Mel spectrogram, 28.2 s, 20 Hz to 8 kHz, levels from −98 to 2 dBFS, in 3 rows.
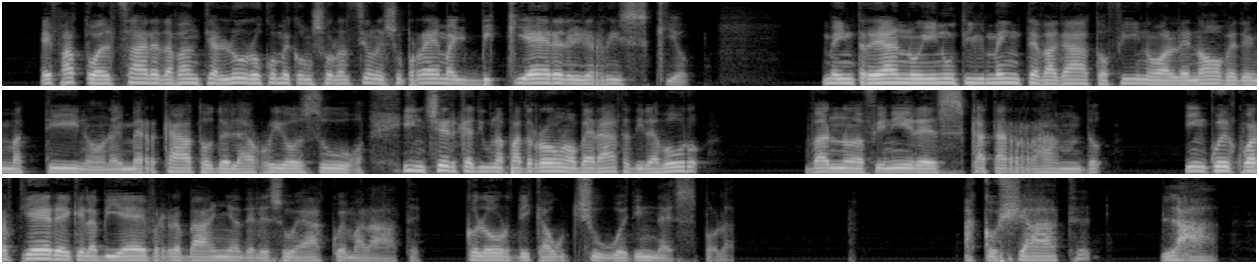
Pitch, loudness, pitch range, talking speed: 125 Hz, -31 LUFS, 110-145 Hz, 115 wpm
